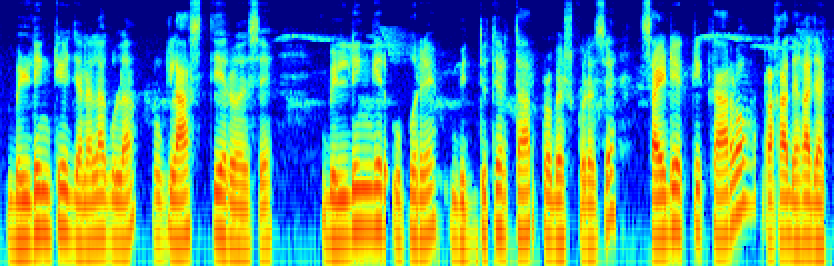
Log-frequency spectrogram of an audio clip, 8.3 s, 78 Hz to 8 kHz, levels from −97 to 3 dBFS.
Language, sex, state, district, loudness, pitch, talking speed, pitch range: Bengali, male, Assam, Hailakandi, -20 LUFS, 130 Hz, 120 wpm, 125-145 Hz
